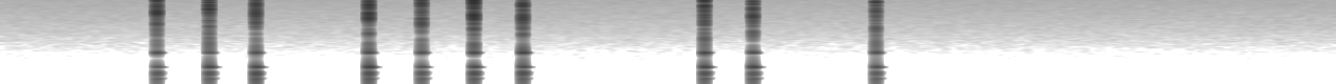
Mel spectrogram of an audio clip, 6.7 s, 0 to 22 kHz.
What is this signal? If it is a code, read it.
Tap code, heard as taps on a table, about 4 knocks a second. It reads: OF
